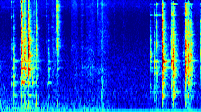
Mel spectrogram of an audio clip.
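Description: Metal handle sections of a folding survival shovel clinking against each other as they are handled and screwed together: a few clinks in the first second, a lull, then a quick run of clinks near the end.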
